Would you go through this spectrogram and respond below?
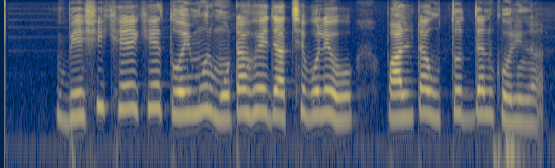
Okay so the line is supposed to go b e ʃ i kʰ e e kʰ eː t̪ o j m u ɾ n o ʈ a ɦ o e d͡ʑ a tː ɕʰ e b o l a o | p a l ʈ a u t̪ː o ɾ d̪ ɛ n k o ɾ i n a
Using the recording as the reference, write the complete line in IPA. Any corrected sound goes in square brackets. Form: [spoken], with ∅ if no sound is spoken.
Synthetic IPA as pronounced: b e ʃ i kʰ e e kʰ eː t̪ o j m u ɾ [m] o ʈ a ɦ o e d͡ʑ a tː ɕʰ e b o l [e] o | p a l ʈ a u t̪ː o ɾ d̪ ɛ n k o ɾ i n a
